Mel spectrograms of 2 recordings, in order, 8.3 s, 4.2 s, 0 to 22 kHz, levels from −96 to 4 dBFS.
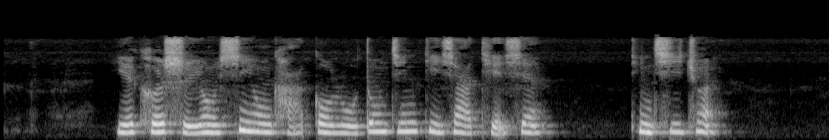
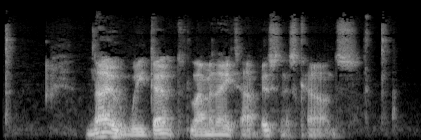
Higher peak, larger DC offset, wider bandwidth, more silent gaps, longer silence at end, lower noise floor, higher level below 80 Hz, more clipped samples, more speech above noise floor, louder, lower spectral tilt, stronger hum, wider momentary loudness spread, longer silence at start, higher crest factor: about the same, -4 dBFS vs -2 dBFS; neither; second, 7.6 kHz vs 14.5 kHz; neither; first, 1.1 s vs 0.25 s; first, -72 dBFS vs -46 dBFS; about the same, -62 dBFS vs -62 dBFS; neither; first, 55 dB vs 25 dB; first, -18 LUFS vs -21 LUFS; about the same, -4 dB/octave vs -4.5 dB/octave; neither; second, 8 LU vs 23 LU; first, 1.15 s vs 0.05 s; second, 16 dB vs 22 dB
